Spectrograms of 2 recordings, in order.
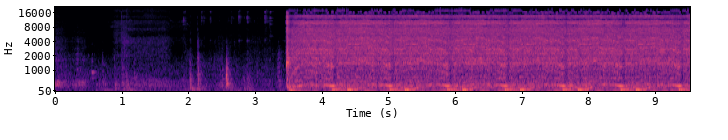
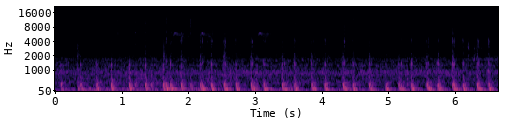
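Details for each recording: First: Triumph TR7 under restoration, pre-first-start tests: even starter cranking about four compression beats a second for eight seconds, never firing; spark confirmed on all four plugs, engine spins freely, no fuel yet. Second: Triumph TR7 under restoration, pre-first-start test: steady cranking about four beats a second with no firing; the mechanical fuel pump delivers no fuel; opened it and found a mess inside.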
